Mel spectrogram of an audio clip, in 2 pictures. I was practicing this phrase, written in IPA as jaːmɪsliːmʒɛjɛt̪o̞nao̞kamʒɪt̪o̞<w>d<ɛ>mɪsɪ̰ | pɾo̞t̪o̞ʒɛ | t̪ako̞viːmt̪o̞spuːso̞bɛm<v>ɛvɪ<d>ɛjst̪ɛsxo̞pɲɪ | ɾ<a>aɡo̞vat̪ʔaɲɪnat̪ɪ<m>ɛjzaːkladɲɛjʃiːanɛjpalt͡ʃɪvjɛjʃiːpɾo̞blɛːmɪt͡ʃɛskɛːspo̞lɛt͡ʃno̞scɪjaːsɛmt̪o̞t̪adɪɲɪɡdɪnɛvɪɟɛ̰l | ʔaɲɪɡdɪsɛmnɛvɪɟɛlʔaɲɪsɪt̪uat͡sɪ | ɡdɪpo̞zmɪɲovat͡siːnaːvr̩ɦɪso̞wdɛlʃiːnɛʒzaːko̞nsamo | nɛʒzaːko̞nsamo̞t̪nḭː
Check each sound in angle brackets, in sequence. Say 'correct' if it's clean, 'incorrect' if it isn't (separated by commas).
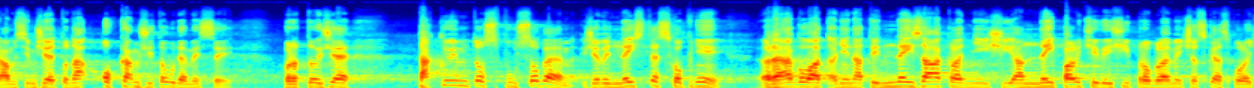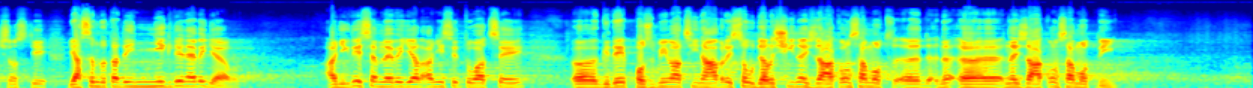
correct, correct, incorrect, incorrect, incorrect, incorrect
